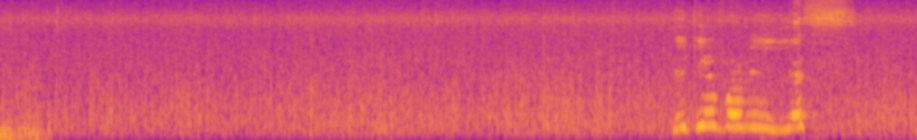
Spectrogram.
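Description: Rain falls steadily on a wet paved surface outdoors.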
